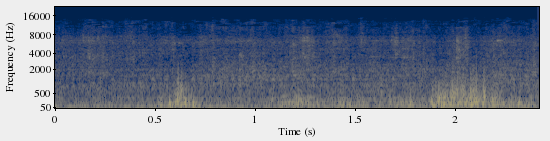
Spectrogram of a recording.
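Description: Heavy truck engine idling as a steady low rumble, with wind buffeting the microphone.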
